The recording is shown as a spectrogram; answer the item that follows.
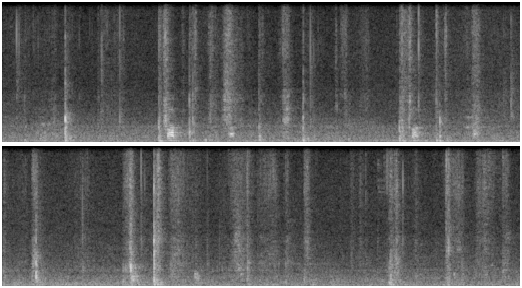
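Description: Irregular short, sharp slaps and scuffs, a dozen or more, from two people drilling savate punches, kicks and parries: hands and forearms striking and blocking, and sports shoes shuffling on a stone patio.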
